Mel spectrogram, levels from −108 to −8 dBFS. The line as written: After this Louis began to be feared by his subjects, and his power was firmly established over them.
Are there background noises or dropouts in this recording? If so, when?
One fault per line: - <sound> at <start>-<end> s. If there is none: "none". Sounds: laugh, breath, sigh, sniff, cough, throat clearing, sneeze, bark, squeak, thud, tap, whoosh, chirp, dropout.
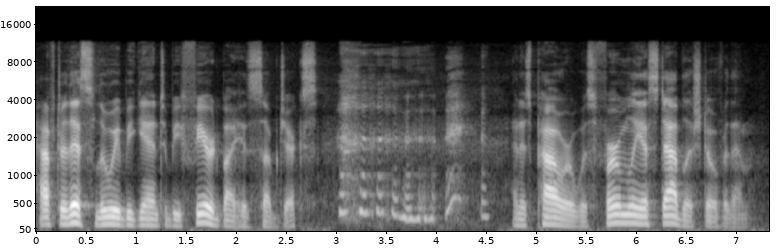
- laugh at 3.0-4.5 s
